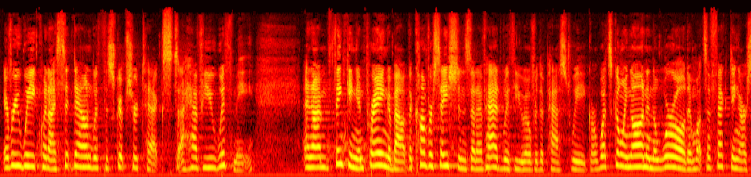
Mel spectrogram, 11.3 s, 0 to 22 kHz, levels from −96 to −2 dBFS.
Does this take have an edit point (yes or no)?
no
